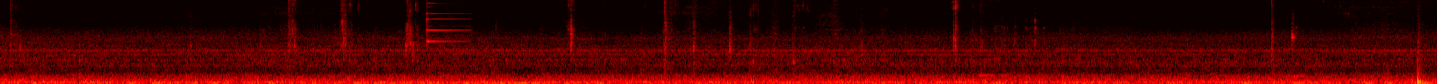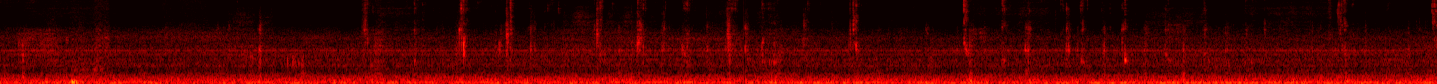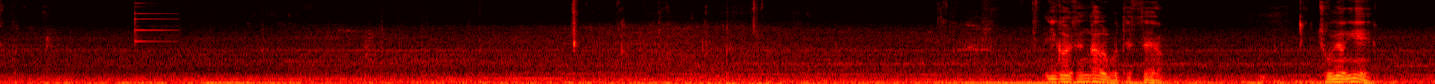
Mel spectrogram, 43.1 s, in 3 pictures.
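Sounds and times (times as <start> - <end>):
low rumble: 0.0 - 43.0
chewing crispy fried chicken: 1.6 - 11.3, 16.4 - 30.0, 30.6 - 39.5, 41.0 - 42.4.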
